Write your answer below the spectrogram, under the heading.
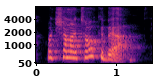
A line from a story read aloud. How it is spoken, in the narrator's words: asked eagerly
